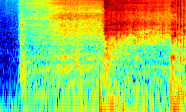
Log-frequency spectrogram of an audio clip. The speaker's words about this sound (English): This is the shower in my house. It's only steps away from the bedroom, and if I don't overindulge in the snooze button, I get to use it pretty much any morning I want.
